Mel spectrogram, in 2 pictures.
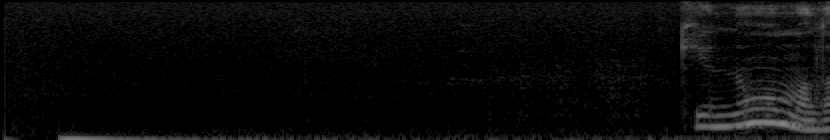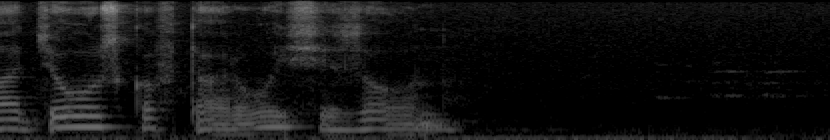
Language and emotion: Russian, sad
